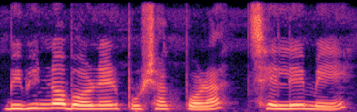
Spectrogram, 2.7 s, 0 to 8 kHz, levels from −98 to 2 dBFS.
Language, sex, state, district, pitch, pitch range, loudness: Bengali, female, Tripura, West Tripura, 260 Hz, 245-275 Hz, -15 LUFS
